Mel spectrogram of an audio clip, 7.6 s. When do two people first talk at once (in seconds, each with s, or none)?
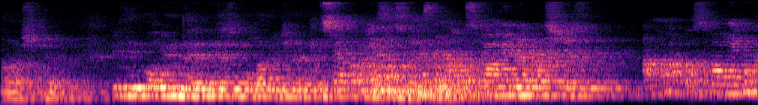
3.1 s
